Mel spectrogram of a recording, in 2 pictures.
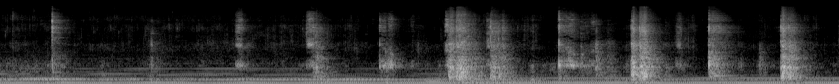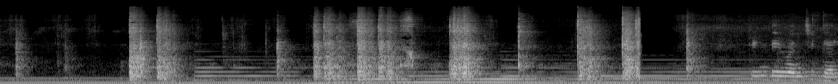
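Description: Flour dough for a Telangana barada dish being mixed by hand in a bowl, with repeated irregular thumps, knocks and clinks against the bowl, close, while a voice speaks at intervals.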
